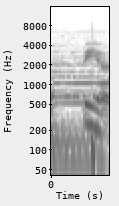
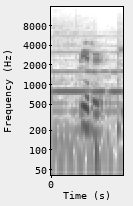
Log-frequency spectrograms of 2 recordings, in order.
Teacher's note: एस पहले हो और उसके बाद अगर पी का वर्ड आ रहा हो तो फिर हम पी को एस्पायरेटेड नहीं करेंगे, उसके साथ पफ ऑफ एयर यूज़ नहीं करेंगे। पफ ऑफ एयर तब यूज़ करेंगे जब वो स्टार्ट में आ रहा हो और उसके ऊपर स्ट्रेस हो। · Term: unaspirated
